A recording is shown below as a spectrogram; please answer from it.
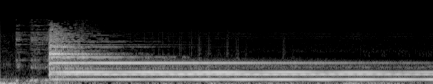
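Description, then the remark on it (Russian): The large bell in a church bell tower is struck once plainly, as a first-timer would strike it, loud, with a harsh, rattling, slightly jangling attack before its deep tone rings on steadily, sustaining for several seconds with no voices. “Если в него ударить просто, как человек впервые поднимется, ударит, скорее всего, у него получится такой дребезжащий звук.”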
